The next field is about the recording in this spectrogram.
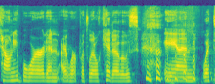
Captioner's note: laughing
